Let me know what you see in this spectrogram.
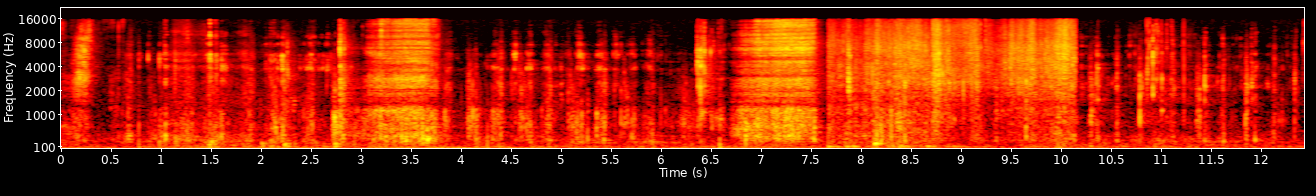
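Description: Close-miked chewing of a big mouthful of Samyang Buldak instant noodles: steady wet, clicky mouth noises, with two louder rushes of noise about three and seven seconds in.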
